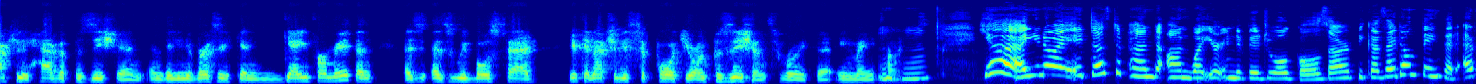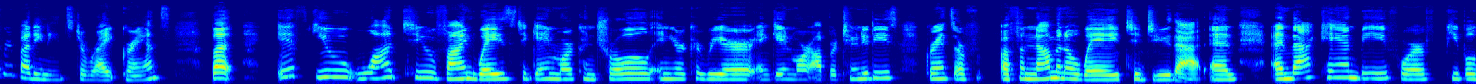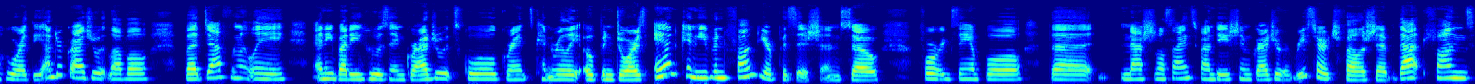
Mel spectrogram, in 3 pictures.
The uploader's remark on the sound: This episode is actually a book launch event.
